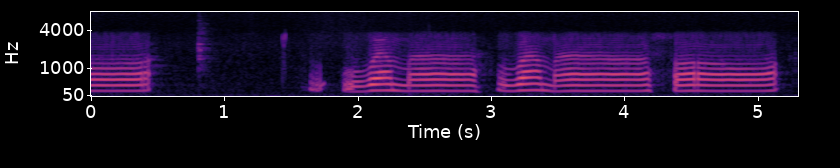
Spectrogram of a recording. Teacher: صاد کے بعد الف ہے تو یہاں ایک الف کی مقدار کھینچیں گے بھی اور صاد کو فل ماؤتھ بھی کریں گے. ٹھیک ہے.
